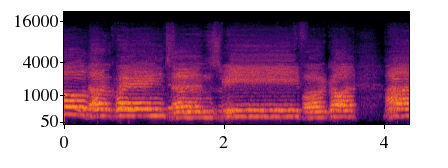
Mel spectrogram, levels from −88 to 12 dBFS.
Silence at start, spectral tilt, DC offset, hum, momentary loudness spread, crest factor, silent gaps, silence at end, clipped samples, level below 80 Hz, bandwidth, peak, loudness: 0 s; -5 dB/octave; under 0.1%; none; 8 LU; 14 dB; none; 0 s; under 0.1%; -76 dBFS; 15 kHz; -4 dBFS; -20 LUFS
